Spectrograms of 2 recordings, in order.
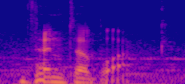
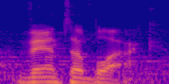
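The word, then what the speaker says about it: Vantablack: Venta black. Thank you. Did I say it right? Venta? Yeah. Venta black. Vanta. Vanta black.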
